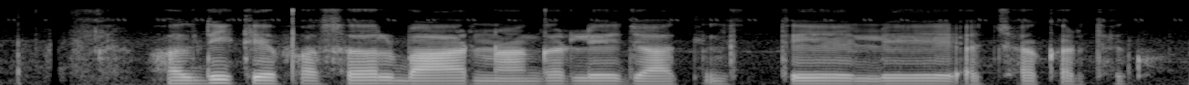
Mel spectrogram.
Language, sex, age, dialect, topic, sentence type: Chhattisgarhi, male, 18-24, Northern/Bhandar, agriculture, question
